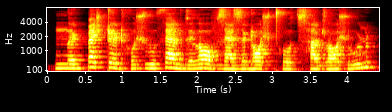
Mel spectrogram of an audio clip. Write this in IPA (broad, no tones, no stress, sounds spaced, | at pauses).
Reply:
n̪ ə ɖ ɓ æ ʃ ʈ ɘ ɖ h o ʃ ð u θ æ ɳ ɡ ɘ l ɔ v z æ z ə ɖ ɔ ʃ t̪ʰ o t͡sʰ a ɖ l ɔ ʃ ɾ u ɳ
